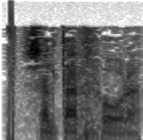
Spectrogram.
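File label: "saltar fhora", Veneto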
